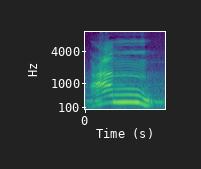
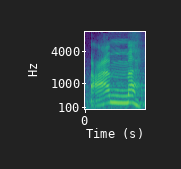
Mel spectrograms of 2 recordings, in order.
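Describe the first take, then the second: First: The word ends on a bare m sound. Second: The word ends with an added h sound. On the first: This is the ordinary pausal form. "لو وقفنا عليها عم" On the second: This is the variant pausal form of one reciter. "طب اذا وقف البزي هناك عمه"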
